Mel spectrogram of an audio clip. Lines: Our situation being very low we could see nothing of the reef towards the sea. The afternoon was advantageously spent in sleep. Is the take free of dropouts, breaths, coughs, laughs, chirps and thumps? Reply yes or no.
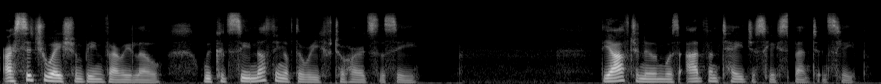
yes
